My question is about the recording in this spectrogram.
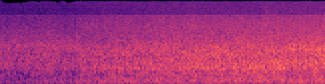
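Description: Steady road and engine noise from a car being driven, a continuous low rumble with broad hiss that grows slightly louder over the short stretch.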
